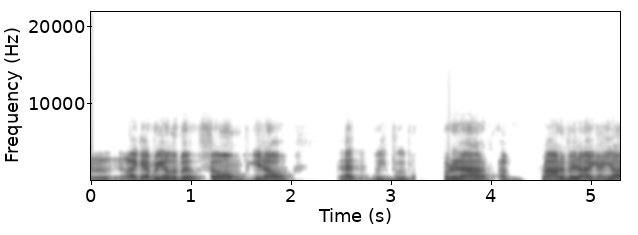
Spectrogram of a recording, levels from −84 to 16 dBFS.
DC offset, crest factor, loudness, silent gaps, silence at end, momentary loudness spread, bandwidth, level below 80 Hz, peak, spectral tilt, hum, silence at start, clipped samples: under 0.1%; 16 dB; -20 LUFS; none; 0 s; 16 LU; 7.8 kHz; -64 dBFS; -6 dBFS; -5.5 dB/octave; none; 0 s; under 0.1%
